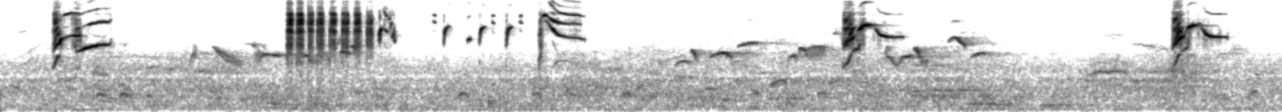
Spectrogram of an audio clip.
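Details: Black-headed goldfinch singing in the Andijan, Kuva and Fergana area of Uzbekistan. Bright downslurred notes alternate with a dense harsh buzzy burst and scattered soft twitters over a low background hum.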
